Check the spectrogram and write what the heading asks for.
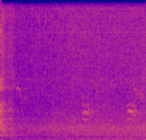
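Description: Steady outdoor background noise with a low rush, opening with a brief click and carrying a couple of faint bird chirps about halfway through and near the end.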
